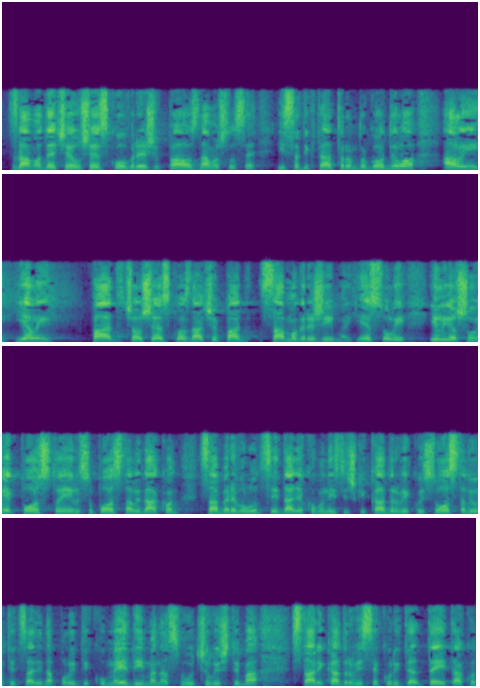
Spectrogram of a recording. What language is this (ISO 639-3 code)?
hrv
